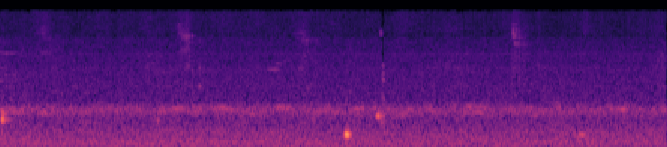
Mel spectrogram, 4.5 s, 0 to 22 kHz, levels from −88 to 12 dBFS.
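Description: At 2.55 to 2.57 s the speech is interrupted by a short blip of damaged data in the compressed stream. Corrupted bytes there cause the decoder to misread the frames, lose sync and hunt for the next valid frame header, producing a brief disturbance lasting about 26 ms.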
